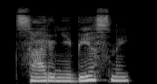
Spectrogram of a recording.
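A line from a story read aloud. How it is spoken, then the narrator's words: Whisper. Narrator (Russian): из последних сил прошептала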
